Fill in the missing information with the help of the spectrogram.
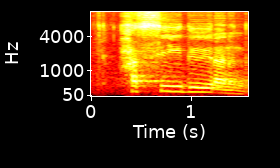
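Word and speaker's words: חסיד: 이 성도라는 단어가 히브리어로는 뭐냐면 하시드라는 단어예요.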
